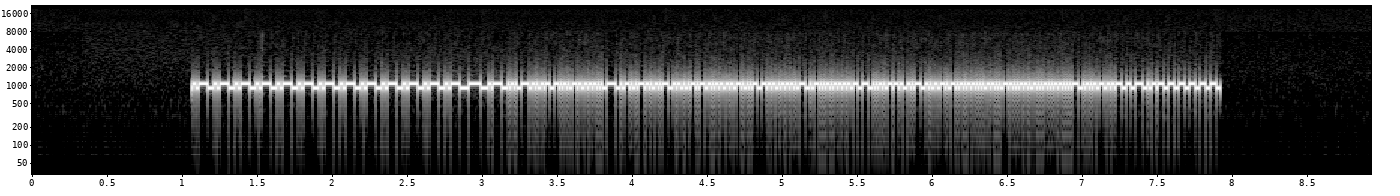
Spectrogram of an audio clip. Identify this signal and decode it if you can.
NAVTEX (SITOR-B), 100 baud, 170 Hz shift, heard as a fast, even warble, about 1000 Hz centre. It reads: NO PATEIXIS -FA EL PERE-.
